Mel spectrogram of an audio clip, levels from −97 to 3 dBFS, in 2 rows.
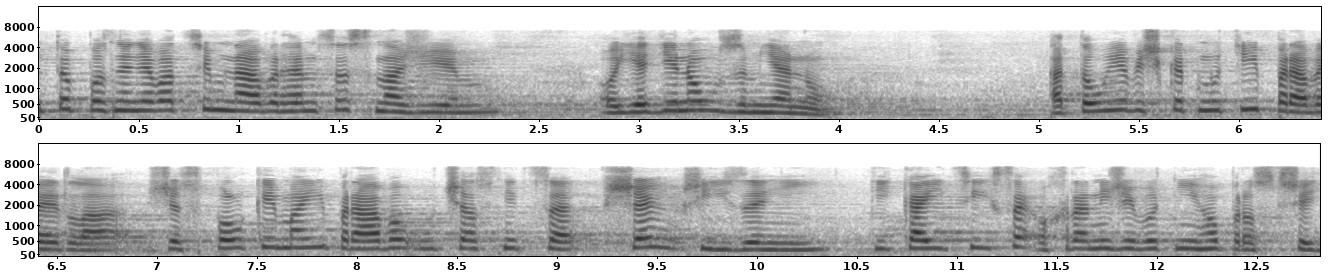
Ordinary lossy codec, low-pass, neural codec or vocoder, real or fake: MP3, 96 kbps; 7.2 kHz; none; real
